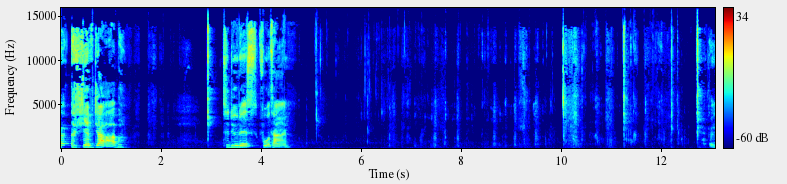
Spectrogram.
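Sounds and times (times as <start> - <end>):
person chewing a sandwich: 1.4 - 3.2, 4.6 - 13.0.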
